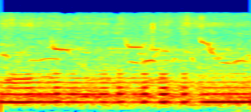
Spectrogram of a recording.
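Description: A solitary bee buzzes in a meadow with a faint, steady drone that rises and falls slightly as it moves, heard alone against quiet surroundings.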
